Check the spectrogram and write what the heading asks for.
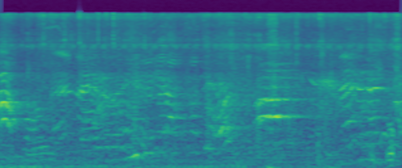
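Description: Voices talking in the background, with children's voices among them; no animal or mechanical sound stands out.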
